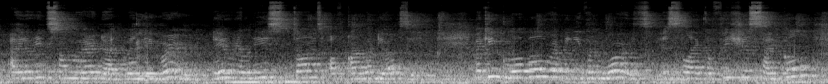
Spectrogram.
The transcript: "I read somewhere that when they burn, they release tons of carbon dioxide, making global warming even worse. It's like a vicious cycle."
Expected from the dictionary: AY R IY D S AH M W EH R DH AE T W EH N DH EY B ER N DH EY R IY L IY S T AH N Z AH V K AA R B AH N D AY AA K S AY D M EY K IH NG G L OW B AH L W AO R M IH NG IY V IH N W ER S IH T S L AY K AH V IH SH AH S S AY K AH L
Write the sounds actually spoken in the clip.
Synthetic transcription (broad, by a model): AY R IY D S AH M W EH R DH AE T W EH N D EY B ER N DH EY R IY L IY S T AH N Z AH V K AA R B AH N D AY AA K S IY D M EY K IH NG G L OW B AH L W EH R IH IY V IH N W ER S IH T S L AY K AH F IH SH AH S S AY K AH L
